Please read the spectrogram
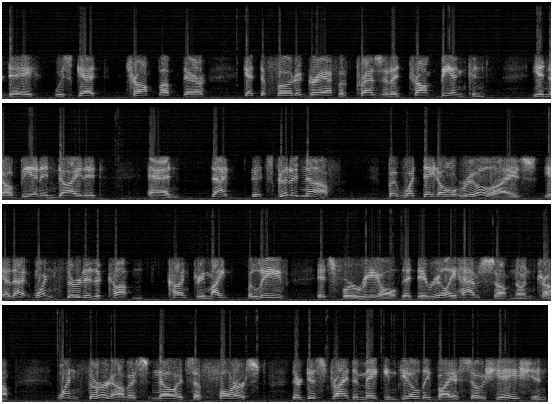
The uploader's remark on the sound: During open phones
